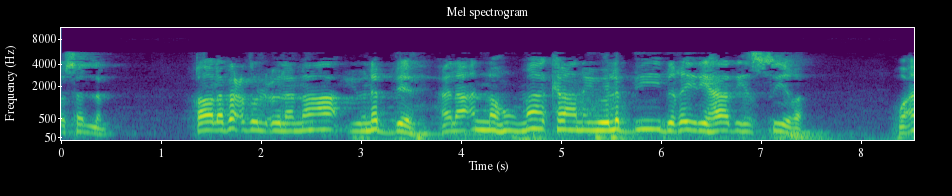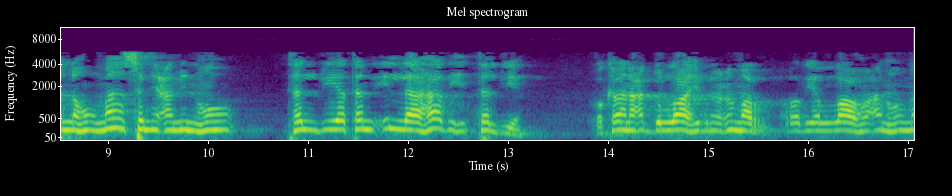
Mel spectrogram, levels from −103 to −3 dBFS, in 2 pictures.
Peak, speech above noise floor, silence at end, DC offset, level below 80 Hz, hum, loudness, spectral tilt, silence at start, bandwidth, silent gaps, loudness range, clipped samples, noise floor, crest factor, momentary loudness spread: -4 dBFS; 46 dB; 0 s; under 0.1%; -40 dBFS; none; -19 LUFS; -10 dB/octave; 0 s; 5.8 kHz; none; 2 LU; under 0.1%; -64 dBFS; 16 dB; 11 LU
